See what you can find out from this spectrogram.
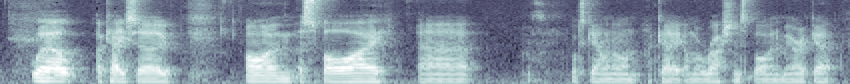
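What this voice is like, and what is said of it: Strong Australian accent. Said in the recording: “with the strongest Australian accent there is. ... it's taken me years to perfect this Australian accent.”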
